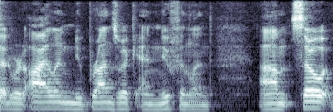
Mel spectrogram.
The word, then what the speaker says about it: Newfoundland: Game Account says, how do you really pronounce Newfoundland? So It's Newfoundland. That's a question coming out of the chat, but we say Newfoundland.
